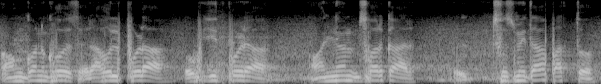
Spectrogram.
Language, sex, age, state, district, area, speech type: Bengali, male, 45-60, West Bengal, Paschim Medinipur, rural, spontaneous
